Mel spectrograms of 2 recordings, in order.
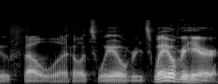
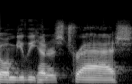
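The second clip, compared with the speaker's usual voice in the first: usual speaking voice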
